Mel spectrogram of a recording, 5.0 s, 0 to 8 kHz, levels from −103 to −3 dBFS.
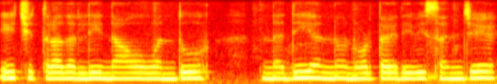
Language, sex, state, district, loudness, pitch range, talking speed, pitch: Kannada, female, Karnataka, Mysore, -12 LUFS, 205-220 Hz, 110 wpm, 210 Hz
